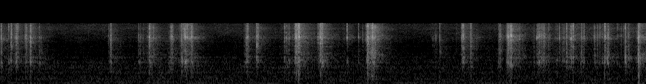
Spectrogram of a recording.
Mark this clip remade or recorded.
remade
